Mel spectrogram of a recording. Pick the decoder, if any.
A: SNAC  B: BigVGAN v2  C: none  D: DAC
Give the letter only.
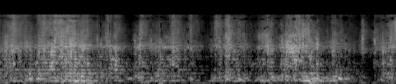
B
